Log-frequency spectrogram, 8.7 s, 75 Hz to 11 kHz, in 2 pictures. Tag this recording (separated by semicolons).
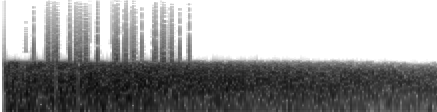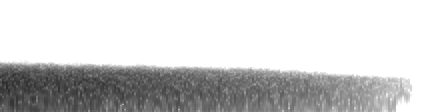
c4; detonation; explosive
